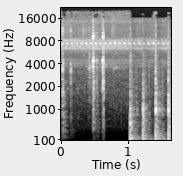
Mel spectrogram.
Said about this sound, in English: A knocking on the door interrupted Aspen's dinner preparation. He wasn't expecting anyone. Who could this be? So far out in the woods, so late at night.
